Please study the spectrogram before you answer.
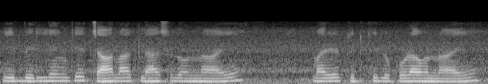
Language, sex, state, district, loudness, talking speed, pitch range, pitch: Telugu, male, Telangana, Hyderabad, -16 LUFS, 125 wpm, 145-155 Hz, 150 Hz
